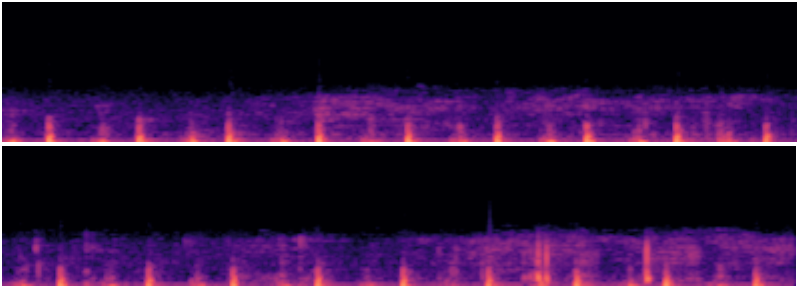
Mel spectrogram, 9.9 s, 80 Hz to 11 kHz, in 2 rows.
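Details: Strong, regular thumping heartbeat at about 107 beats a minute, recorded while lying down.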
